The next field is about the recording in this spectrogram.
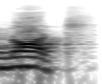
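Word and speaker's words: knot: उसे कहा जाता है नॉट तो के साइलेंट है नॉट ठीक है क्लियर याद रहेगा कहां-कहां साइलेंट होगा।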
